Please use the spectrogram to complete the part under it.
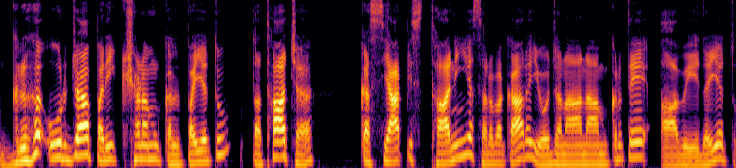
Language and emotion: Sanskrit, neutral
